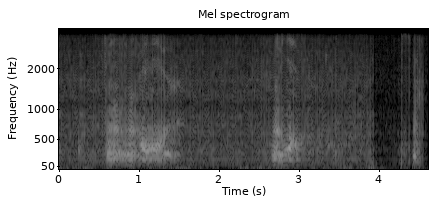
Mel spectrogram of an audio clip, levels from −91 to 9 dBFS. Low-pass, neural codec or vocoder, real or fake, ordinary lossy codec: 3.6 kHz; vocoder, 22.05 kHz, 80 mel bands, Vocos; fake; none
